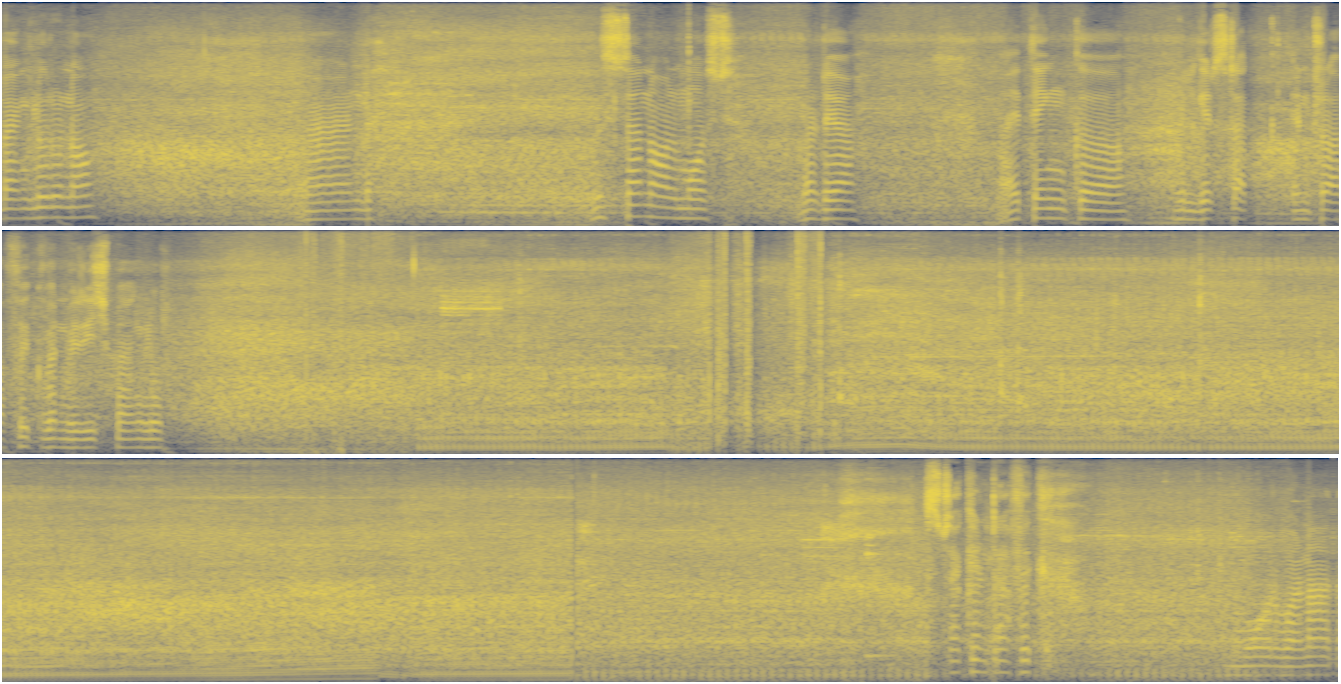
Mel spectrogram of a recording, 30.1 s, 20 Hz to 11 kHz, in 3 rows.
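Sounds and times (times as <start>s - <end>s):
wind and road noise: 0.0s - 30.0s
motorcycle engine running: 12.4s - 29.9s.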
